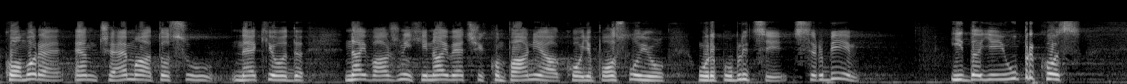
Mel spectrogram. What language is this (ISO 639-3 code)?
srp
